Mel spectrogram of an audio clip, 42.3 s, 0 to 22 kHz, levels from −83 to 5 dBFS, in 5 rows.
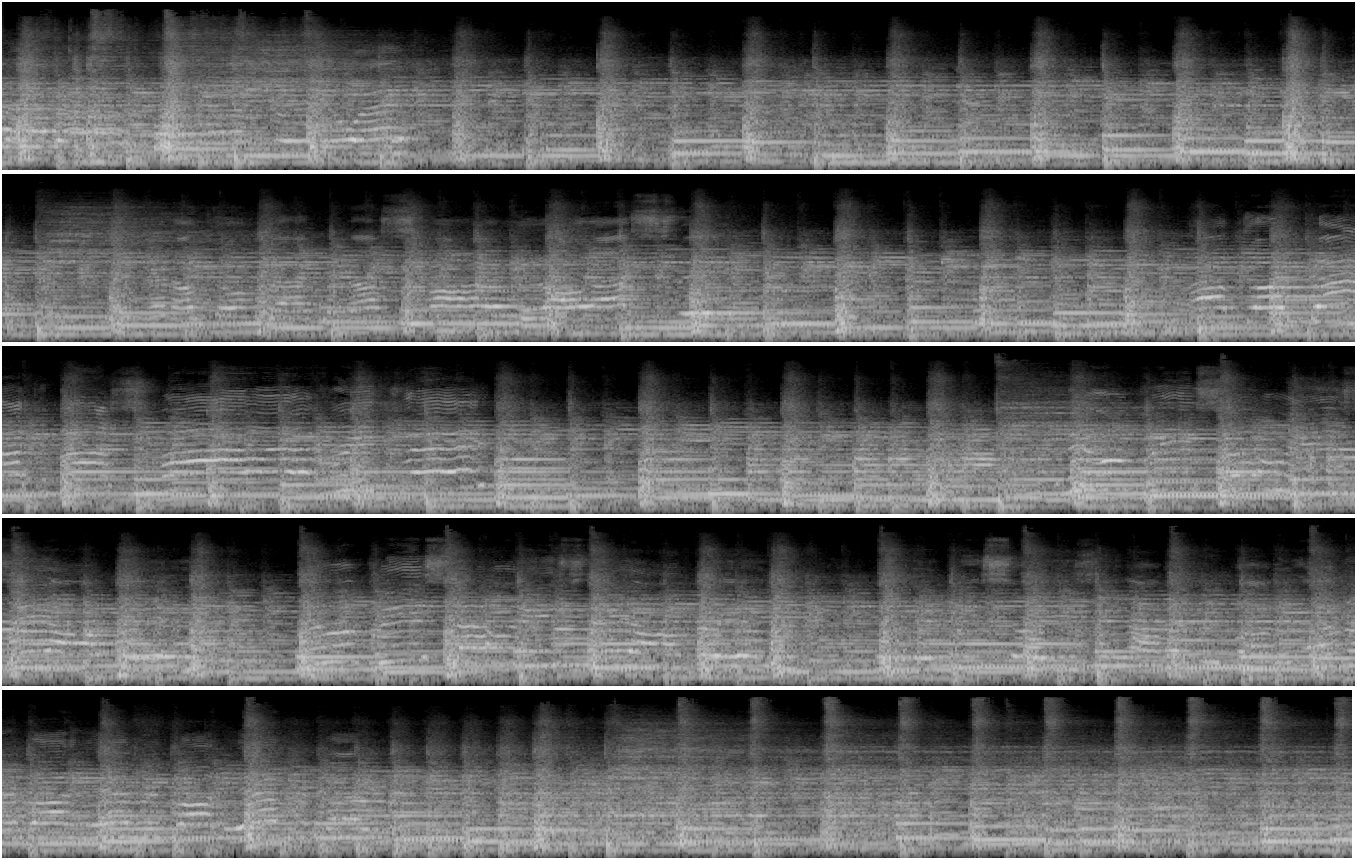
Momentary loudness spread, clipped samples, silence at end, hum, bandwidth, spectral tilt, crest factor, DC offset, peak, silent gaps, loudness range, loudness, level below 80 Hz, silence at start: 5 LU; under 0.1%; 0 s; none; 19 kHz; -4.5 dB/octave; 18 dB; under 0.1%; 0 dBFS; none; 3 LU; -18 LUFS; -46 dBFS; 0 s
